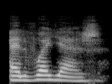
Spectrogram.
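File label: "elles voyagent", French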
